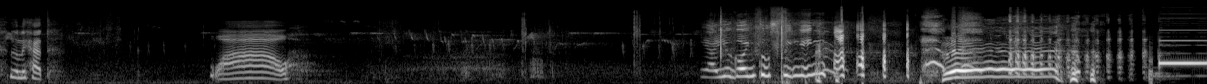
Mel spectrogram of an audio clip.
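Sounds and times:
electronic beep tone: 11.6 - 12.0.

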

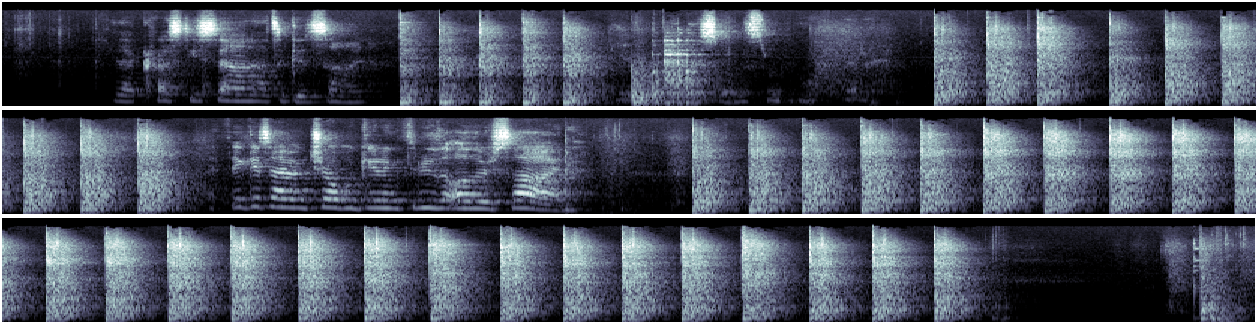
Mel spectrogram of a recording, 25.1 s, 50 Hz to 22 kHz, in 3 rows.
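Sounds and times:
hammer striking nail: 2.6 - 4.0, 6.2 - 9.6, 13.0 - 23.4.

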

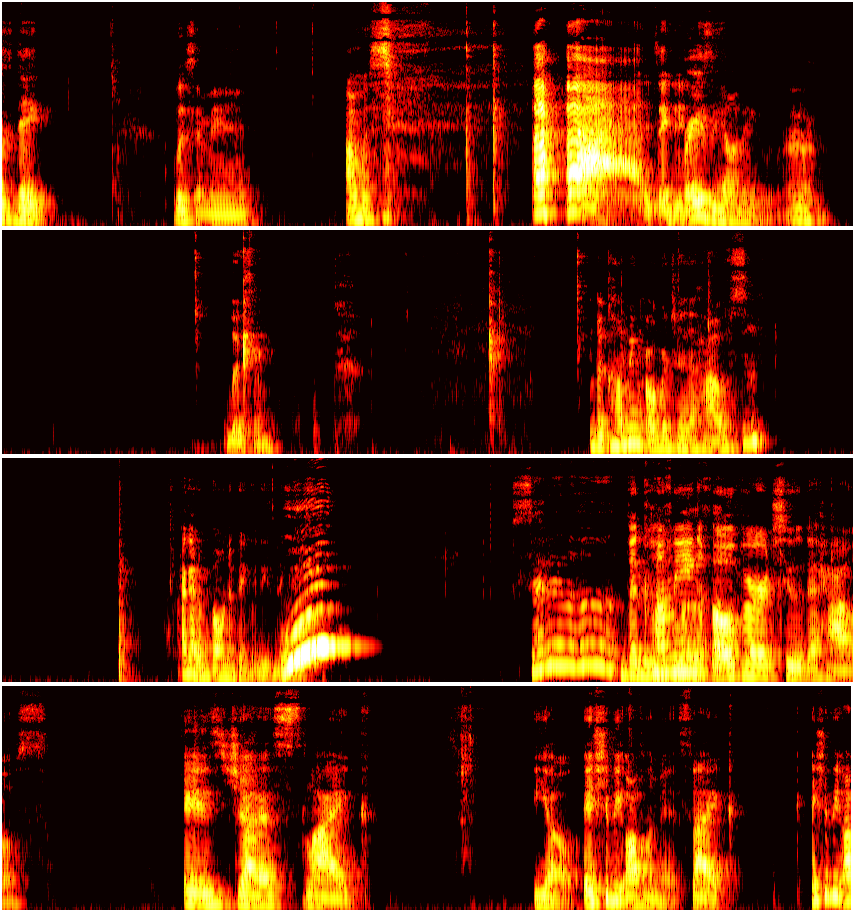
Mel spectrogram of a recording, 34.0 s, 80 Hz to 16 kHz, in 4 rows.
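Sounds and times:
woman laughing loudly: 5.3 - 6.5.

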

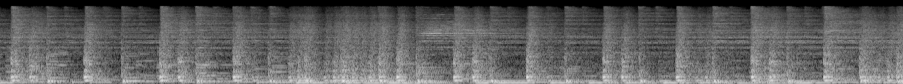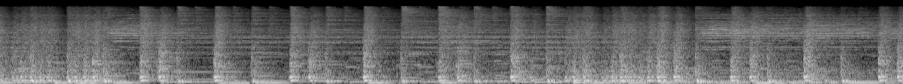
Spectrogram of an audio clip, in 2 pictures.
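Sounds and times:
drum kit beat: 0.0 - 18.0
electric bass notes: 0.0 - 18.0
live band playing: 0.0 - 18.0.

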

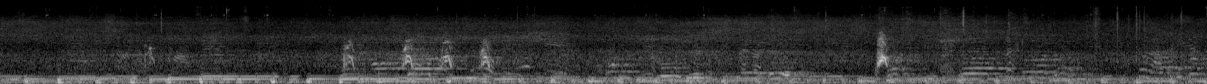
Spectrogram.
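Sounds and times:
music with low held notes: 0.0 - 12.0
small dog yipping: 3.4 - 5.1, 8.8 - 9.1.

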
